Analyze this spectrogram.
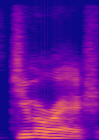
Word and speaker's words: Guimarães: I mean, it's Guimarães, and I can't even remember where I heard that, but I'm fairly confident that is how you would pronounce it.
